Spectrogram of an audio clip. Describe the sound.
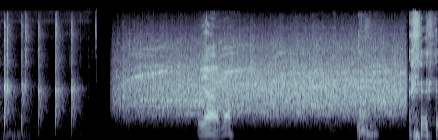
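A burst of sustained applause from many hands on a morning program, steady and fairly loud for several seconds, with a few short spoken words before it and brief voices cutting in over and after it.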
